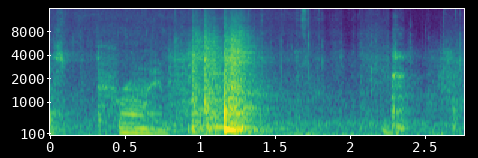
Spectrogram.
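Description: A pizza cutter rolls and crunches through a crust.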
